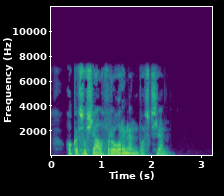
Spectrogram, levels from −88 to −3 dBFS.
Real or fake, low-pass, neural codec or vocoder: real; 7.2 kHz; none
